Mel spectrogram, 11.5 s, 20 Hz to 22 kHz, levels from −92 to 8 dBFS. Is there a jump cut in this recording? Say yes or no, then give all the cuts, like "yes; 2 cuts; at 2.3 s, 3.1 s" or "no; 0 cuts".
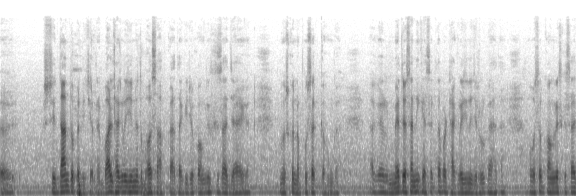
no; 0 cuts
